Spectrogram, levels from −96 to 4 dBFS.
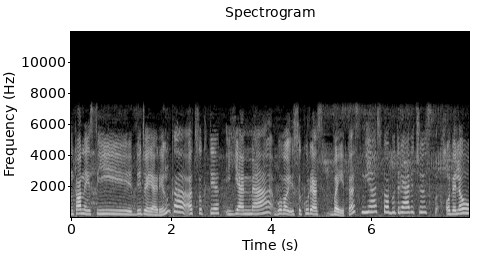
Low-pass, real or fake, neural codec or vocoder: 7.2 kHz; fake; codec, 16 kHz, 8 kbps, FreqCodec, larger model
